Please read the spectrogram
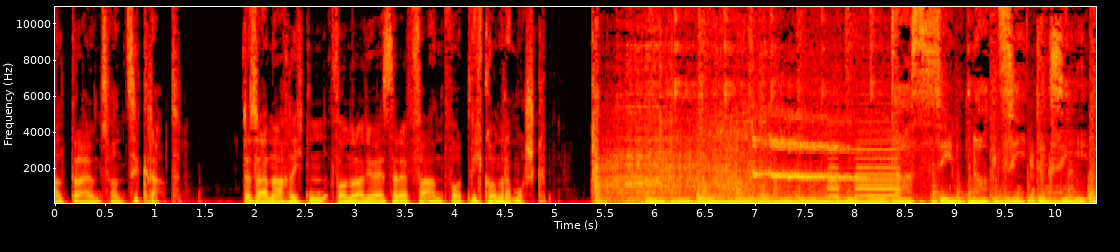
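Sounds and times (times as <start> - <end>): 
speech: 0.0 - 5.0, 5.9 - 7.0, 7.8 - 10.4
car engine roaring: 5.4 - 8.5
car tires squealing: 5.4 - 8.5.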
